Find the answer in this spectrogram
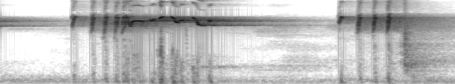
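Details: High-pitched song of the kolibri muncang sunbird, used to train caged birds. A rapid jingling phrase with stuttering notes gliding down fades away, and a second short burst of sharp twitters follows.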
